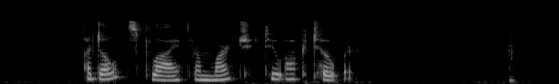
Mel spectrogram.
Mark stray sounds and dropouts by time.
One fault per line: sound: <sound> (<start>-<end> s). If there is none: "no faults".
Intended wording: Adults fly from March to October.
no faults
